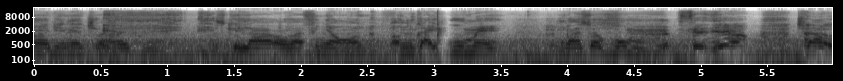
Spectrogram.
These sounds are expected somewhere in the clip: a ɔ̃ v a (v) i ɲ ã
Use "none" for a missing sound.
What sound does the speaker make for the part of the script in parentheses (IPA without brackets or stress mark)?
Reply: f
